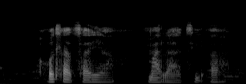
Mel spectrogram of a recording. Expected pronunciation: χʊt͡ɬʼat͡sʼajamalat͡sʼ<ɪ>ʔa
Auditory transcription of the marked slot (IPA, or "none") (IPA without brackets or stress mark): i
